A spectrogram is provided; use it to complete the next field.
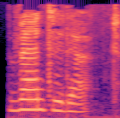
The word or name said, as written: ventiduct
